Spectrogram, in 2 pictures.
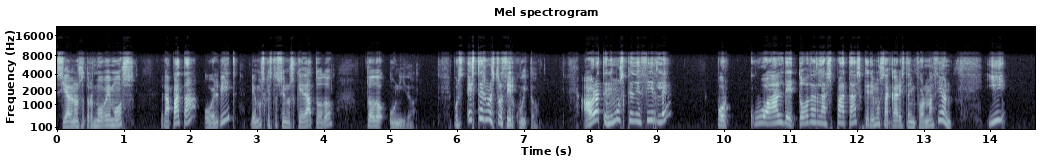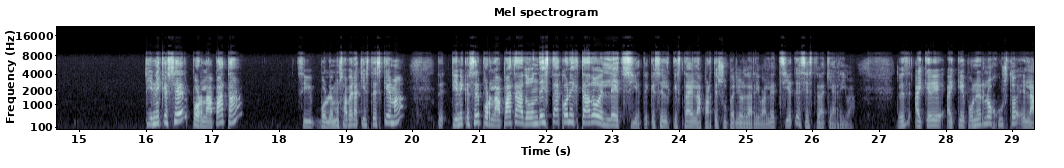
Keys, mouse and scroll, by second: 0.2-5.9 drag, 6.2 click, 15.8 click, 17.5 click, 18.4 click.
